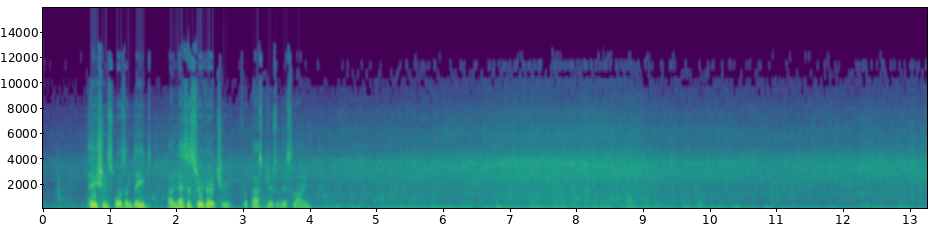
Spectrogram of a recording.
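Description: A steam locomotive chugs slowly along the track.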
